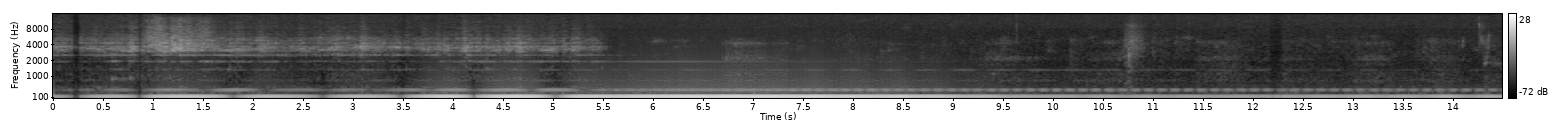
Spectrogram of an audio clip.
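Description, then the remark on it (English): A singing bowl hums with a deep, steady ring, pulsing and wavering as it's rubbed, then swelling into a loud sustained tone that slowly fades. A faint scraping hiss accompanies the early strokes. “And may the community of all beings arise from this hum, and they go, ah.”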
